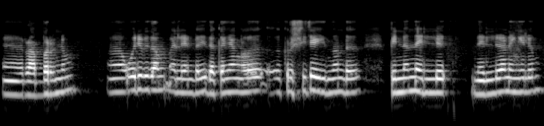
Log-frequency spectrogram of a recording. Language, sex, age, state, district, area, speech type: Malayalam, female, 60+, Kerala, Ernakulam, rural, spontaneous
